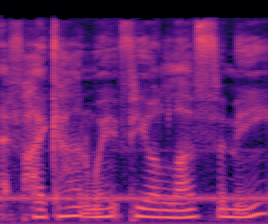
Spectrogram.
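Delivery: whisper, very close in the ear. Reading aloud a line that is whispered in your ear: whispering. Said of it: "I'm sorry that I'm about to whisper".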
